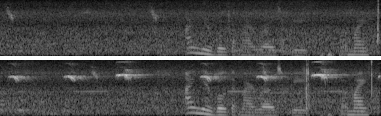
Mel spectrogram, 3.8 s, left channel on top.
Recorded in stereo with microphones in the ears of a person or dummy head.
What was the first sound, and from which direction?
A woman speaking, 25° right (ahead or behind).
